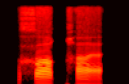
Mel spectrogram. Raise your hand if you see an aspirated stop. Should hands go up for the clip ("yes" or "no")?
yes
